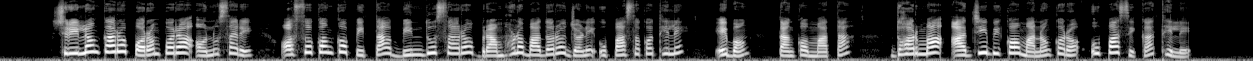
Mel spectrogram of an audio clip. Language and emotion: Odia, neutral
